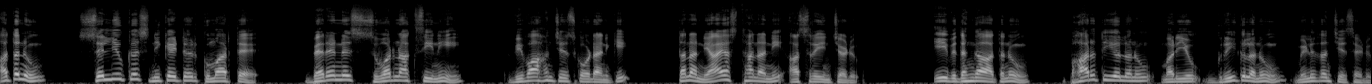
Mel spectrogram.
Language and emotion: Telugu, neutral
